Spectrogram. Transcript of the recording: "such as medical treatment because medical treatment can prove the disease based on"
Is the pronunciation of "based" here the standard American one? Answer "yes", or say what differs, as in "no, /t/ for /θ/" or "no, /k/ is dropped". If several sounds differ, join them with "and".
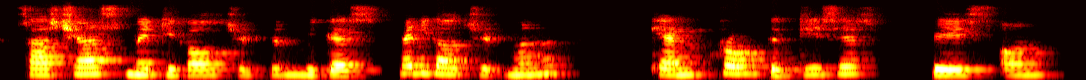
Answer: yes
